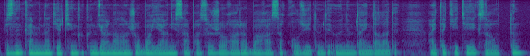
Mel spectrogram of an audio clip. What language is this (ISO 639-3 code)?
kaz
